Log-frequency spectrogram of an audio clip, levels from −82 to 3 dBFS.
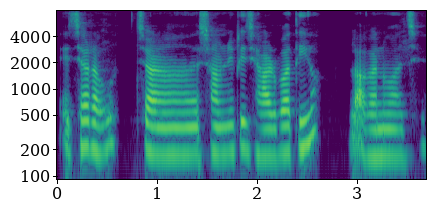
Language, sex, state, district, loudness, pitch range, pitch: Bengali, female, West Bengal, Purulia, -20 LUFS, 180-210 Hz, 185 Hz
